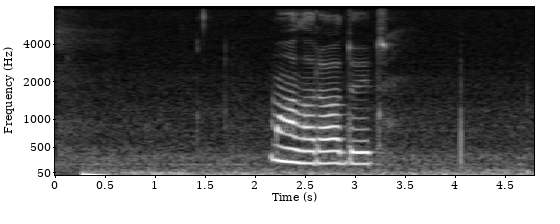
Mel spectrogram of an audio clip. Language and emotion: Russian, sad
